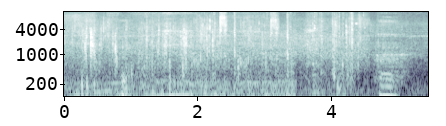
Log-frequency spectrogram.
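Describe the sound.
Footsteps walking into a house through an open front gate, many steady steps over a continuous noisy background, with a short low hum near the end.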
